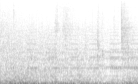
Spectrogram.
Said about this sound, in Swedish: För bara några minuter efter att planet lyfter detonerar en bomb i kabinen.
